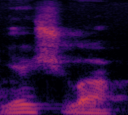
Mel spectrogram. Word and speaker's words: 예슈아: 여러분들 예수라는 말 히브리어로 예슈아입니다. 예슈아.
